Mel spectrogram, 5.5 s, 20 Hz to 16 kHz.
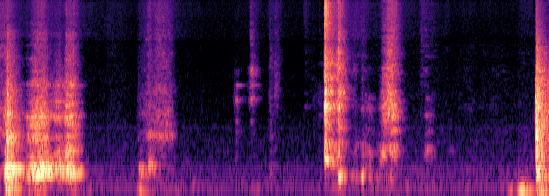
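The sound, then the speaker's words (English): Several short scraping, rasping strokes, like a spoon digging about two tablespoons of solid coconut oil and tapping it into a blender, with brief quiet pauses between them. “I have some coconut oil here. I'm gonna do like 2 tablespoons.”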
